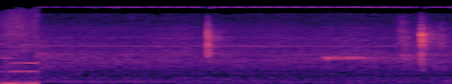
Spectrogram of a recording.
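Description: Film soundtrack: a deep low rumble cuts off abruptly just after the start, leaving quiet room tone with a single faint click about a second in and a brief faint high tone after it.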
